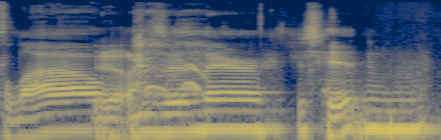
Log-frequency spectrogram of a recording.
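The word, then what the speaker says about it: Lowe: know you got Brandon Lau apparently his name's pronounced loud was in there he's hidden homer so yeah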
